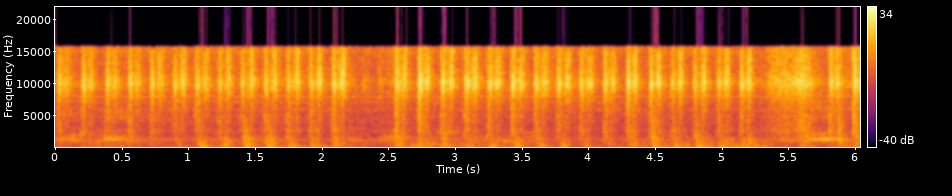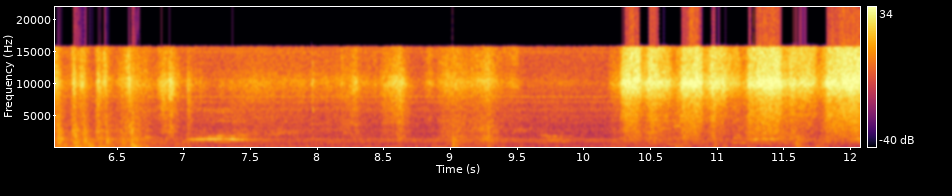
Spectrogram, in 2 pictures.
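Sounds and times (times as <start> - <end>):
paintbrush scrubbing a board: 0.0 - 6.8, 10.3 - 12.0.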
